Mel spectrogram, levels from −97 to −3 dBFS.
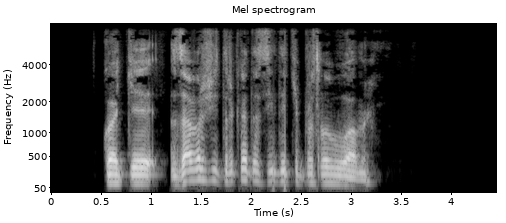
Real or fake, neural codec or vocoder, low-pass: real; none; 7.2 kHz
